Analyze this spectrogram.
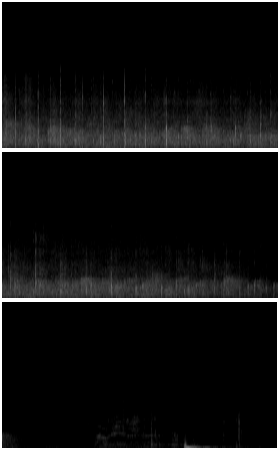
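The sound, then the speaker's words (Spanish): Audience applause at a charity concert inside a village church, sustained clapping for about seven seconds before fading into quiet murmurs, a brief low thump, and soft shuffling. “se merece un aplauso por la organización de esto.”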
